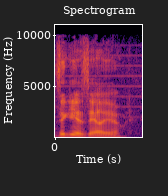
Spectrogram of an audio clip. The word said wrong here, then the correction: Iggy Azalea: Or Iggy Azalea.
